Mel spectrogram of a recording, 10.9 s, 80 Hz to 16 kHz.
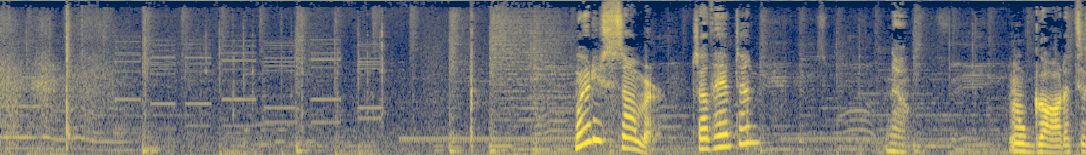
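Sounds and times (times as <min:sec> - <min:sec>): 
telephone dialing tones: 0:01.2 - 0:05.2
speech: 0:05.8 - 0:07.8, 0:08.9 - 0:09.2, 0:10.1 - 0:10.8.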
